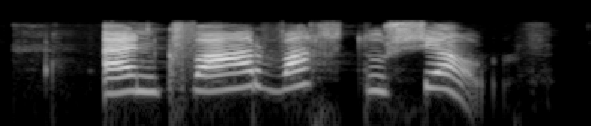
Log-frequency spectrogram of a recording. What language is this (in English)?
Icelandic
